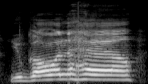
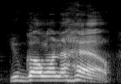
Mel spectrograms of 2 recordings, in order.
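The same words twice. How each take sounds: First: Louder, slow and drawn out, teasing; laughing reprimand to a friend who hid her sickness; mock scolding. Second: Said in the usual way. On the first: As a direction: call her out loud and slow, half joking.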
